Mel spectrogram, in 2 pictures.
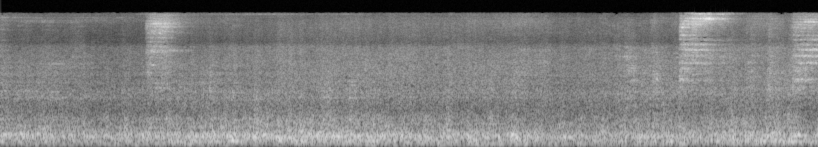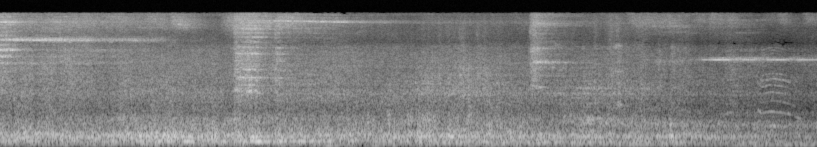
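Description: Freight cars rolling past close by, a steady heavy rumble of wheels on rail, with a few brief high squeals. The rumble eases near the end as the train pulls away.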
